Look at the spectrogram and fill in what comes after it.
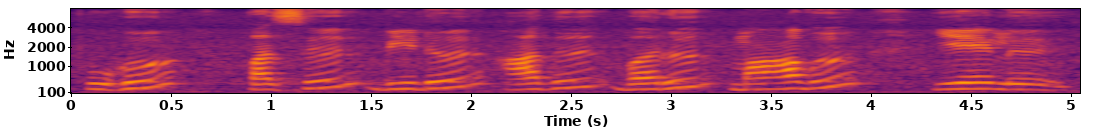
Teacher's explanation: ஓசை குறையாமல் ஒரு மாத்திரை அளவுக்கு முழுமையாக ஒலித்து வந்தால் அதுதான் முற்றியல் உகரம்.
